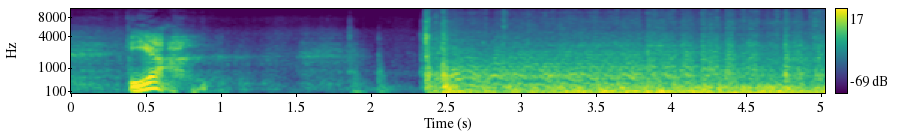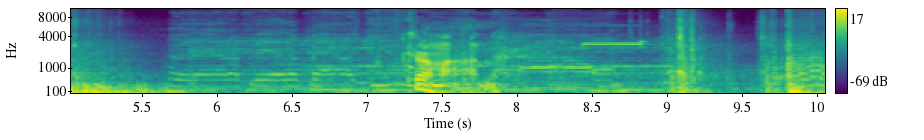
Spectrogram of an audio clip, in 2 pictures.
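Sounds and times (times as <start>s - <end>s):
tractor diesel engine starting: 2.4s - 5.7s.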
